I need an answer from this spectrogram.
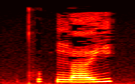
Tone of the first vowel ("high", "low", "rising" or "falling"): low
